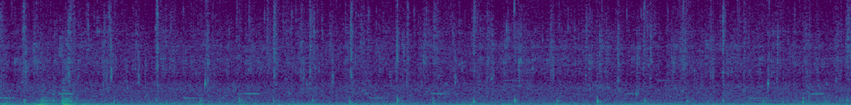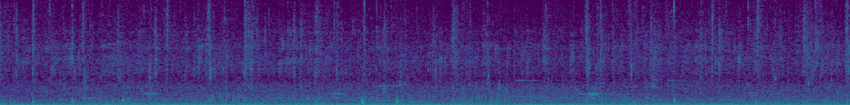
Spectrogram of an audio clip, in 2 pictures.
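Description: Footsteps splash on a wet street.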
